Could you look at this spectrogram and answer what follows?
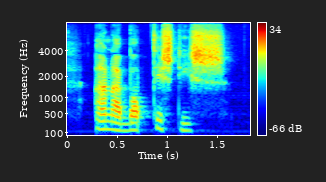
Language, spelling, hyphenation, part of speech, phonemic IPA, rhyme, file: Dutch, anabaptistisch, ana‧bap‧tis‧tisch, adjective, /ˌaː.naː.bɑpˈtɪs.tis/, -ɪstis, Nl-anabaptistisch.ogg
- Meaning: Anabaptist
